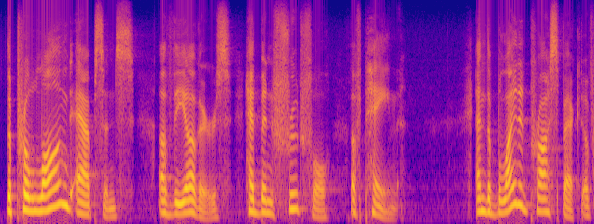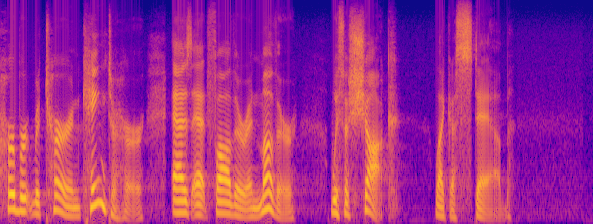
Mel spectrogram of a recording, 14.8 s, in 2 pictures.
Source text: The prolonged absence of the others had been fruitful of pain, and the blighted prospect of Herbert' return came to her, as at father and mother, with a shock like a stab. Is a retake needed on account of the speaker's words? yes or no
no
